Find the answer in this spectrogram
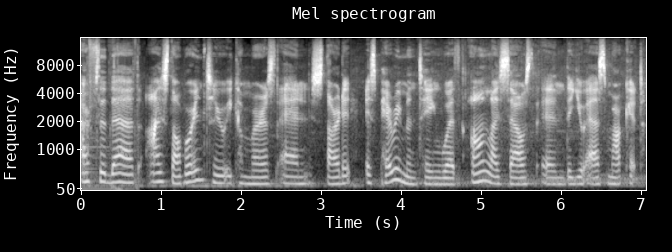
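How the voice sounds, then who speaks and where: This woman's voice sits fairly low, with ordinary pitch variation. Noticeable background noise runs under it. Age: 20s. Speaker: photographer. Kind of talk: personal vlog narration.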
